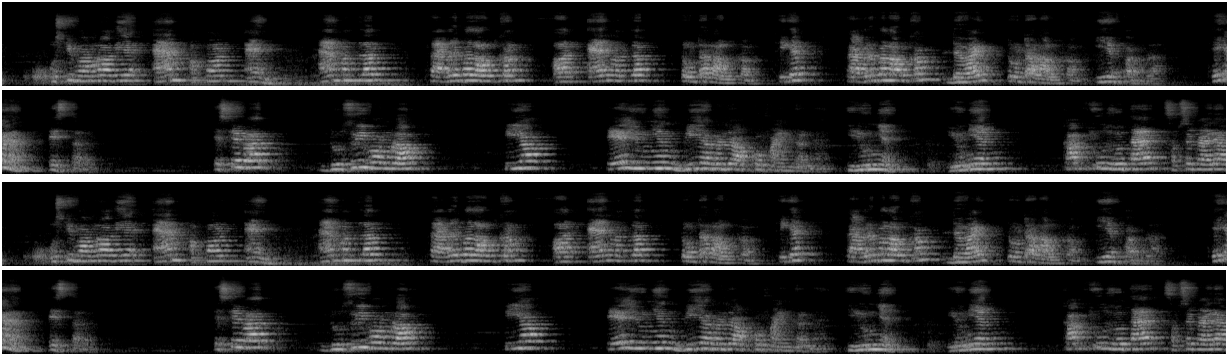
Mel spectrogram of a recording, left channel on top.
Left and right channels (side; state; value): both; normal; correlation 0.41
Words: उसकी फार्मूला आती है m/n। m मतलब फेवरेबल आउटकम और n मतलब टोटल आउटकम। ठीक है, favourable outcome divide total outcome, ये फॉर्मूला। ठीक है ना, इस तरह। इसके बाद दूसरी formula P of A union B, अगर जो आपको फाइंड करना है, यूनियन कब यूज होता है, सबसे पहले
